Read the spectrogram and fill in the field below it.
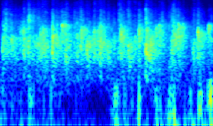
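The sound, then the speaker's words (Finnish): A crowd applauds steadily, many hands clapping in a dense, continuous patter that stays fairly loud throughout, with a faint murmur of voices underneath, welcoming a guest before an on-stage talk about a band's story. “Annetaan isot aplodit”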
